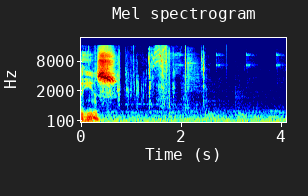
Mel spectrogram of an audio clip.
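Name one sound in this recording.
A game menu closes with a soft electronic swish.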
